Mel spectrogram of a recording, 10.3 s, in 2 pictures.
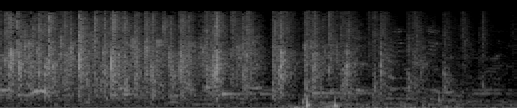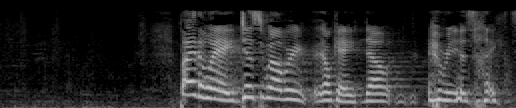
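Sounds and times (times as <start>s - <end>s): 
audience applause: 0.0s - 5.0s
speech: 7.1s - 10.3s.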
